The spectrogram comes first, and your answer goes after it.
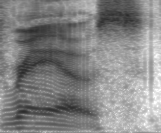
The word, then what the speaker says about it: Rayo's: How do you say it? It's Rayo's. Okay.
